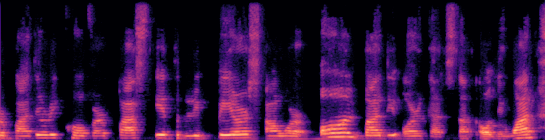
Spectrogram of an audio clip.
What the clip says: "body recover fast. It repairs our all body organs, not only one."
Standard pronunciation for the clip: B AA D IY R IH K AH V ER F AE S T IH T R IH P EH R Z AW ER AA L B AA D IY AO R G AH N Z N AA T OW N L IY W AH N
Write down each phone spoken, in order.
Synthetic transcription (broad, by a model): B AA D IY R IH K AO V ER P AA S T IH T R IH P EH R S AW ER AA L B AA D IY AO R G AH N S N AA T OW N L IY W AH N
